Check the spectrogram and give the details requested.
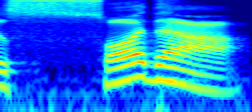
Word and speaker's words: الصدع: ذاتي الصدع صدع صدع قلقلة اندال make the صد heavy and dal light with قلقلة.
